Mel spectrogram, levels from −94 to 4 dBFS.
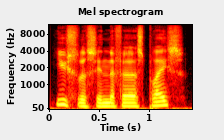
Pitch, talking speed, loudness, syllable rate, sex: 140 Hz, 210 wpm, -15 LUFS, 6.2 syllables/s, male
